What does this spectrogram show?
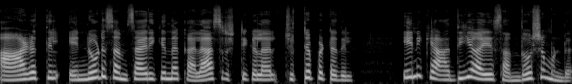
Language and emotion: Malayalam, happy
